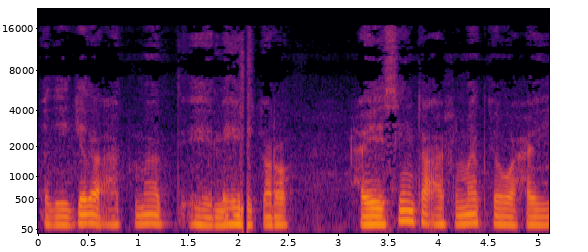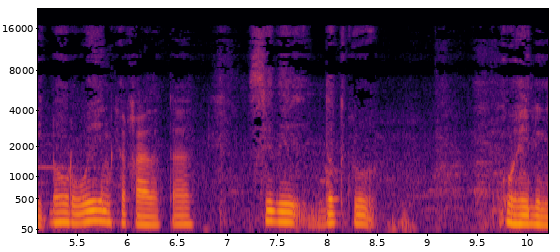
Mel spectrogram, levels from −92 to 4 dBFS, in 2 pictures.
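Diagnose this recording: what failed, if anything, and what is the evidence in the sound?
Generation loss runs through the whole clip, at the codec stage. The speech sounds swirly, smeared and hollow, consonant attacks are blurred, and nothing is present above 16.6 kHz. The likely cause is repeated lossy coding: the audio decoded and re-encoded as MP3 around ten times, in a way that fits a 64 kbit/s setting. Each pass quantises again on a shifted frame grid, so the noise and spectral holes from every generation pile up.

Intermittent contact appears from 2.02 to 2.12 s, in the analogue wiring. The sound crackles, then drops out for about 42 ms, leaving only faint hiss before a second crackle as it returns. A loose plug or cable conductor briefly lost connection, breaking the signal path. The noisy edges come from the contact making and breaking, and the residual hiss is what remains while the line is open.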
